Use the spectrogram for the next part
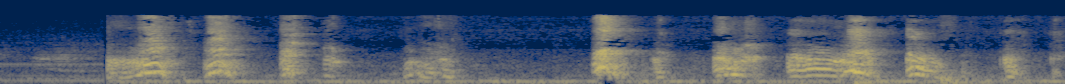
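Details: Dog from a funny barking compilation, barking in rapid, hoarse bursts about twice a second, seemingly indoors, over a steady low electrical hum.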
